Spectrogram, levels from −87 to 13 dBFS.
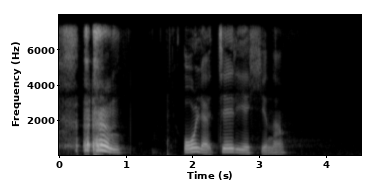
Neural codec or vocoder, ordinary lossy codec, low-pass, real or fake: none; none; 7.2 kHz; real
